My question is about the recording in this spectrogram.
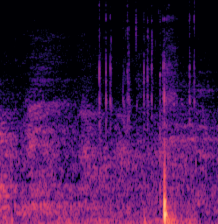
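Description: Faint handling noise with a few light clicks, then a single sharp knock a little past halfway, as the reel and camera are moved about by hand.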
